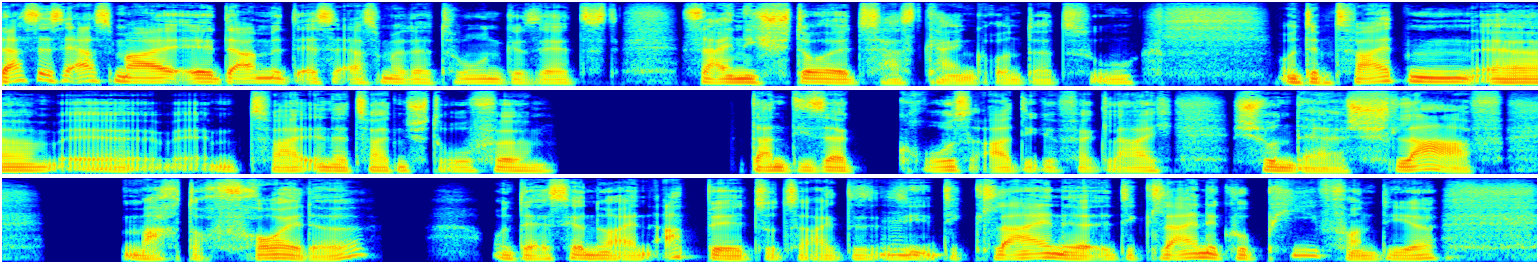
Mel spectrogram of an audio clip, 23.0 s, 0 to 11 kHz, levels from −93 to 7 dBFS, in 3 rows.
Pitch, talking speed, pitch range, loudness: 95 Hz, 130 wpm, 90-100 Hz, -17 LUFS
